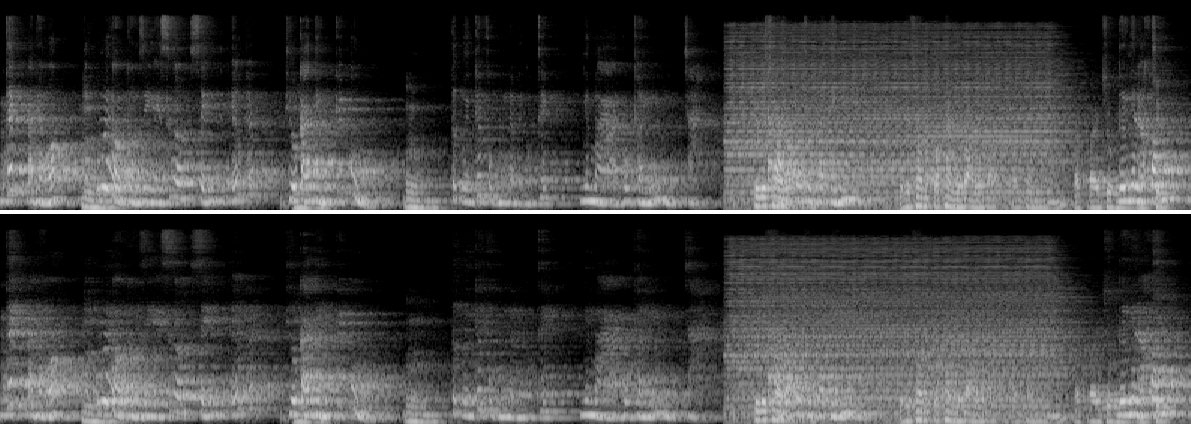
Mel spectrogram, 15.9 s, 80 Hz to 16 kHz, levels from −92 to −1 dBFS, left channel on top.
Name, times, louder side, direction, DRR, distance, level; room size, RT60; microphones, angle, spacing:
voice 1, 0.0-3.5 3.8-5.0 6.0-7.3 7.7-9.3 10.2-11.5 14.9-15.7, left 1 dB, 50° left, -1 dB, 1.6 m, -27 dB
voice 2, 1.1-1.5 3.9-4.2 5.4-5.9 10.1-10.8 12.0-15.5, left 2 dB, 80° left, 1 dB, 0.7 m, -28 dB
sound 1, 9.6-14.0, left 1 dB, ahead, 1.4 m, -34 dB
9.5 x 7.9 x 7.2 m, 2.1 s
head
